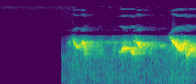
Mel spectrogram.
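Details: Three short, rich warbled notes from a black-headed grosbeak in quick succession, with a slight soft background hiss.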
